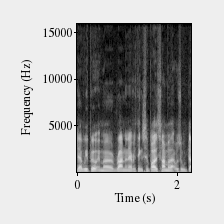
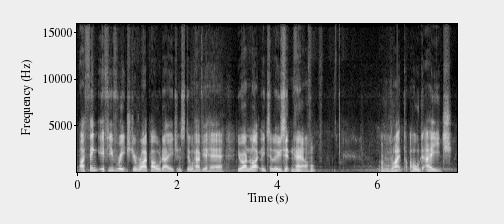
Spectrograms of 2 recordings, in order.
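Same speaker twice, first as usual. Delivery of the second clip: usual speaking voice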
